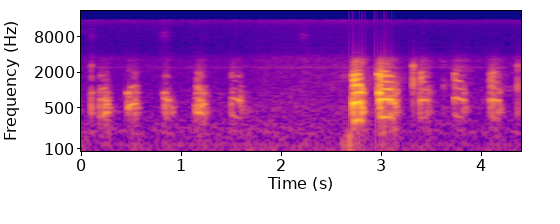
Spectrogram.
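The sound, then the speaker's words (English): Soft yelps from a hand-operated turkey call: five gentle evenly spaced notes, a short pause, then two louder, fuller notes followed by four quicker, softer ones, all clear and without rasp. “You want to call very passive and easy, just like soft yelps like this, and keep it clear and not rasp it.”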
